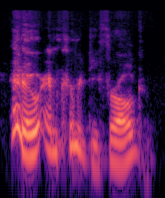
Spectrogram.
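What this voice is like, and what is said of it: Poor cartoon frog character voice. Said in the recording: “That was a terrible impersonation.”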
